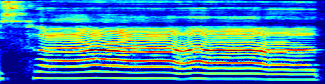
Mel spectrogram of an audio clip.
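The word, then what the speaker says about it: ث: সা জিহ্বার আগা থেকে নরমভাবে আদায় হবে, নইলে সিন অথবা সদ অক্ষর আদায় হয়ে পড়া হারাম হয়ে যাবে।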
